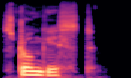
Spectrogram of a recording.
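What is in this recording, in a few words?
"strongest", British English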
